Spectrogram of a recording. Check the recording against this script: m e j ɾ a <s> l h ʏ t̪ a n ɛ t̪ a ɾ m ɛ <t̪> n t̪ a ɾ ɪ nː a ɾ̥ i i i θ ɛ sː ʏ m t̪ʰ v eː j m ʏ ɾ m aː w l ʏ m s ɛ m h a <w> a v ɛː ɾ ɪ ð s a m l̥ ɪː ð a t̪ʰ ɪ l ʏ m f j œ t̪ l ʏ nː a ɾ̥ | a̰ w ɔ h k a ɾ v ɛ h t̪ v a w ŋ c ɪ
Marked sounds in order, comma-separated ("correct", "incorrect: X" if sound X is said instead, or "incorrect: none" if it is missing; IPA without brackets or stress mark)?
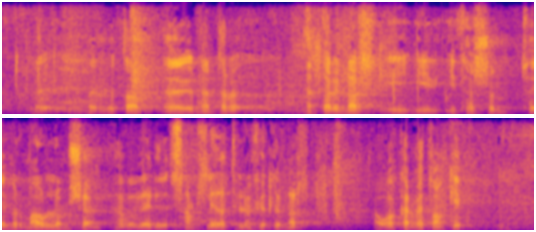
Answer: incorrect: none, incorrect: none, incorrect: v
